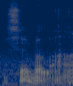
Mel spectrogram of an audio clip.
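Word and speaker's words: Sivala: Civila. I actually pronounced that one right.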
